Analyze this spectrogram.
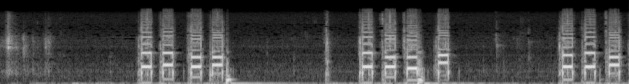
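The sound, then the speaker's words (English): Telephone keypad tones entering a calling card number: three quick runs of sharp electronic beeps, four, then four, then three, separated by short pauses, with one faint single beep between the first two runs. “AT&T, please enter your card number”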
